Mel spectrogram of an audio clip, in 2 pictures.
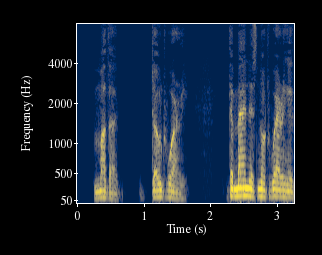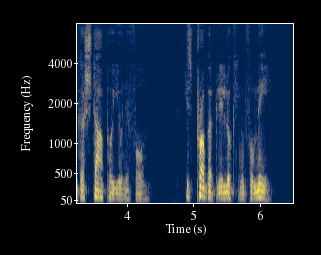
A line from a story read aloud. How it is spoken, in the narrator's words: said Leopold calmly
